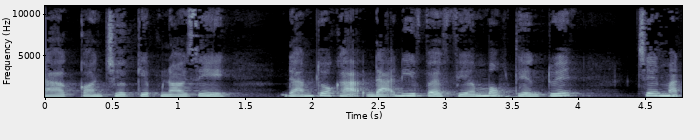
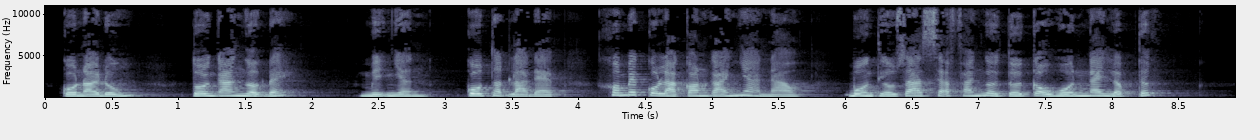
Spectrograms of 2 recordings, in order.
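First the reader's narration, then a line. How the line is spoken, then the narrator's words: Laughing speech. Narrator (Vietnamese): Thiếu niên cười lớn, nói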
